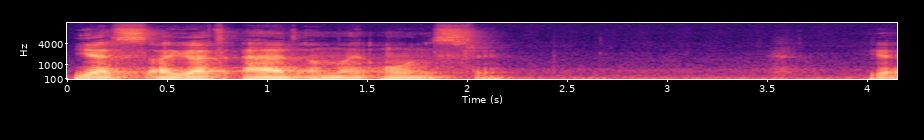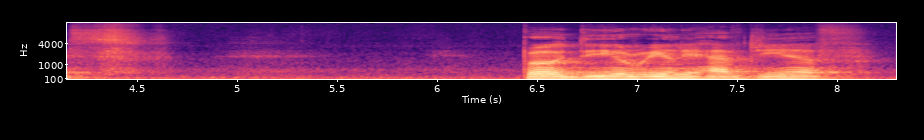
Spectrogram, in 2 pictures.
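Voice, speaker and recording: Sitting at his computer on a live stream, a young man from Iran explains contest solutions in a relaxed, hesitant way, frequently restarting sentences and laughing while he reads chat. He speaks slowly with long pauses, in a fairly low, gravelly and warm voice.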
